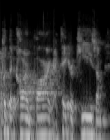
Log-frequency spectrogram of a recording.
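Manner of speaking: ordinary talk, nothing marked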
